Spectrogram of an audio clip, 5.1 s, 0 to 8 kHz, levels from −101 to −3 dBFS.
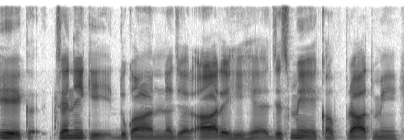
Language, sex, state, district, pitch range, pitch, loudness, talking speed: Hindi, male, Chhattisgarh, Sukma, 110-135 Hz, 120 Hz, -20 LUFS, 140 wpm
